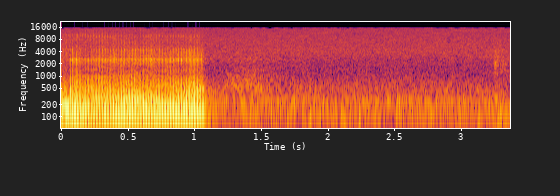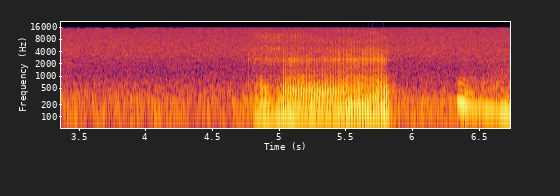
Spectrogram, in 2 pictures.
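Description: A French Bulldog snores with loud, rattling, deep breaths separated by long quiet pauses.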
